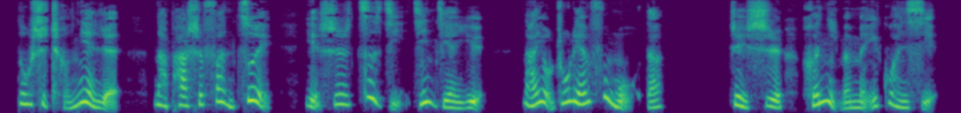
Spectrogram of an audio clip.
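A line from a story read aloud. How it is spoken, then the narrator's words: Slow, deliberate. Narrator (Chinese): 司马笑欧一个字一个字的说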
